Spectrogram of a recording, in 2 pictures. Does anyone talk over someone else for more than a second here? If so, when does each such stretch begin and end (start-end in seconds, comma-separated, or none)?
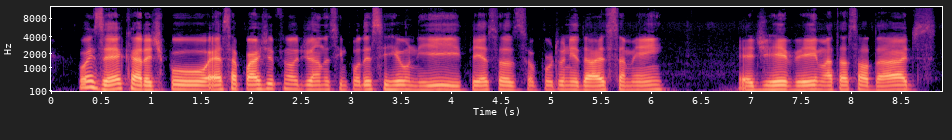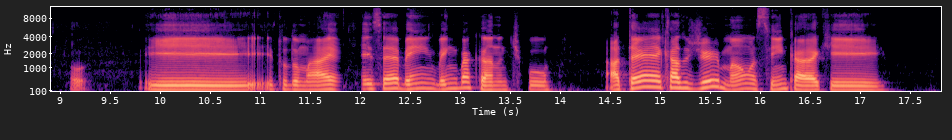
none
